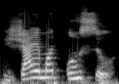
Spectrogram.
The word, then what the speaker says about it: Djimon Hounsou: And neither can I pronounce it. His name is Djimon Hounsou.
